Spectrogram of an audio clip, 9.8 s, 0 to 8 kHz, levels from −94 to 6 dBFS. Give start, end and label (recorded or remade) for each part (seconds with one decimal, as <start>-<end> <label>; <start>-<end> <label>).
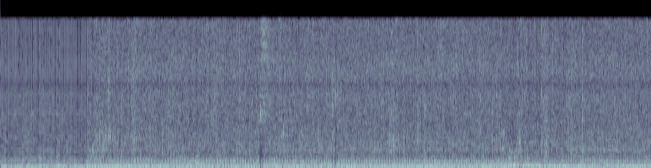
0.0-1.3 remade; 1.3-9.8 recorded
